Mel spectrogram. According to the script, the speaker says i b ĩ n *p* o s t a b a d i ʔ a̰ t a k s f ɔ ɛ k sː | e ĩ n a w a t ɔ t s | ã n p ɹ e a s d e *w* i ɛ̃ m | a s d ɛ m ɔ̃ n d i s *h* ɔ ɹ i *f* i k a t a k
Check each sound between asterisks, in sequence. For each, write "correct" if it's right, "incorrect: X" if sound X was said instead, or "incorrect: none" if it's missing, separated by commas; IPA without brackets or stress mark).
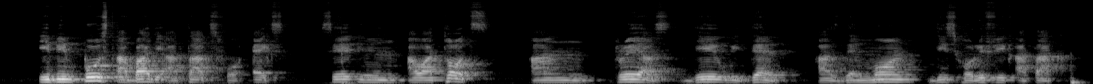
correct, correct, correct, correct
